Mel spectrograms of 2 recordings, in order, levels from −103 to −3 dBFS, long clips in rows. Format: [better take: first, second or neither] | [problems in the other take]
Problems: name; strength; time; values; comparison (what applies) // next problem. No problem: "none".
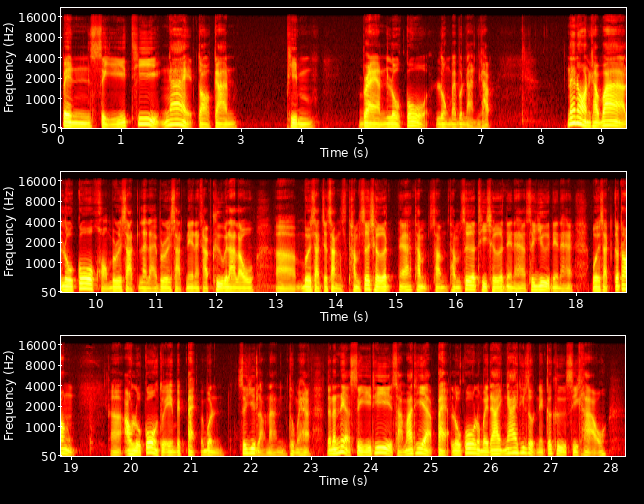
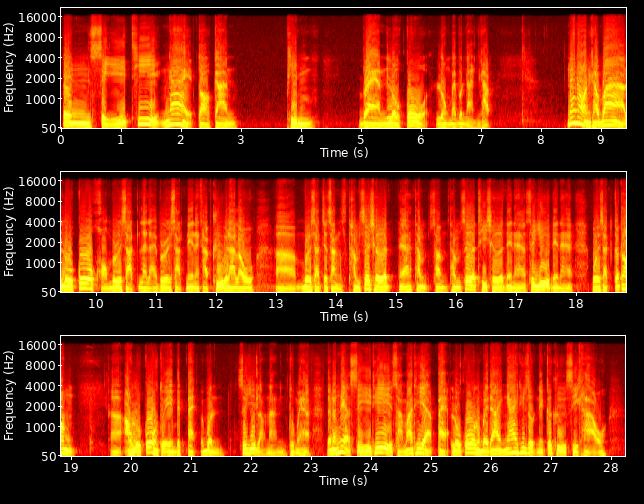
first | distortion; heavy; 14% of the sound clipped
